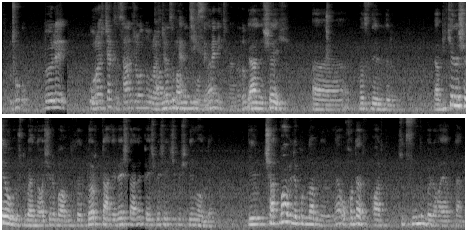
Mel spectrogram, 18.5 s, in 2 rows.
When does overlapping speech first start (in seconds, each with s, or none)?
3.0 s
